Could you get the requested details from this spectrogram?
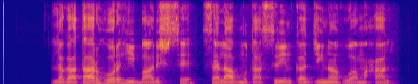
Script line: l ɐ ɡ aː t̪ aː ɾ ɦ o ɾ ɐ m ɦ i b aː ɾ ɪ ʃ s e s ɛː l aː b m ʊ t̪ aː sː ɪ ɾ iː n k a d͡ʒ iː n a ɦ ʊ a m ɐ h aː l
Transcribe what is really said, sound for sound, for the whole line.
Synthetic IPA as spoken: l ɐ ɡ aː t̪ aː ɾ ɦ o ɾ ɐ ɦ i b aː ɾ ɪ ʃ s e s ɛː l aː b m ʊ t̪ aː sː ɪ ɾ iː n k a d͡ʒ iː n a ɦ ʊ a m ɐ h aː l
